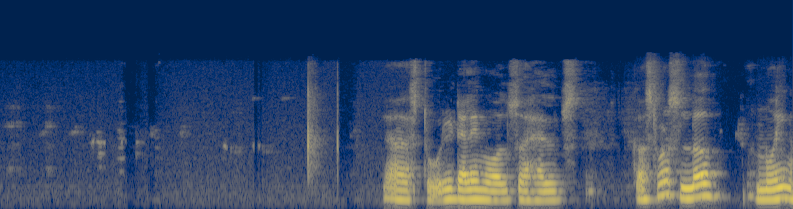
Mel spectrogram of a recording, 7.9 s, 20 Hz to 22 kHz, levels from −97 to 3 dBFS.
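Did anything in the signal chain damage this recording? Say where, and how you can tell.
Yes. A faint delayed copy of the speech trails it by 294 ms at 0.09–1.4 s, 2.52–4.17 s, 5.84–6.34 s and 7.39–7.55 s, barely audible at first and later about 20–25 dB down. This echo leak is likely residual loudspeaker pickup that the far-end call processing's echo canceller failed to remove.

The room background briefly dips out at 1.25–1.36 s (about 30 dB) and 3.41–3.55 s (about 38 dB), each lasting a tenth of a second or so, inside the echo stretches. This is background gated by the echo canceller: its suppressor clamped the microphone while the loudspeaker played.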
